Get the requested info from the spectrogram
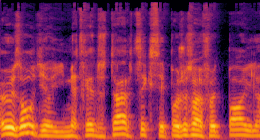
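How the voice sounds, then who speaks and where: A man with a Beauce Quebec accent speaks in a dark, mellow tone at a fairly high pitch with ordinary pitch variation. The recording is very clean, with a silent background. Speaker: activist vlogger. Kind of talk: casual monologue. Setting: relaxing with a beer. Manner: halting, many repetitions.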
